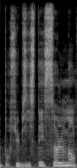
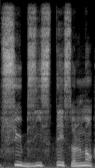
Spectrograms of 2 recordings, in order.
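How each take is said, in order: First: Said in the usual way. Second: "Subsister" hammered home for the class; emphatic repeat. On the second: Shown as a demonstration. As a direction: lean hard on each syllable of "Subsister", pitched well up. Repeats phrase to underline word choice.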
